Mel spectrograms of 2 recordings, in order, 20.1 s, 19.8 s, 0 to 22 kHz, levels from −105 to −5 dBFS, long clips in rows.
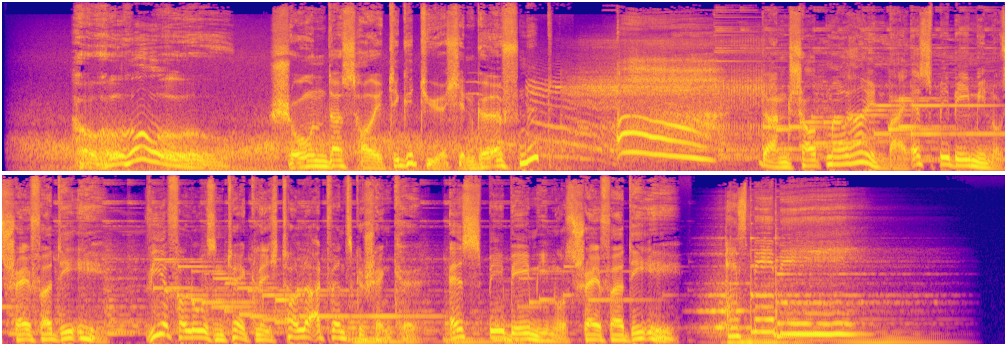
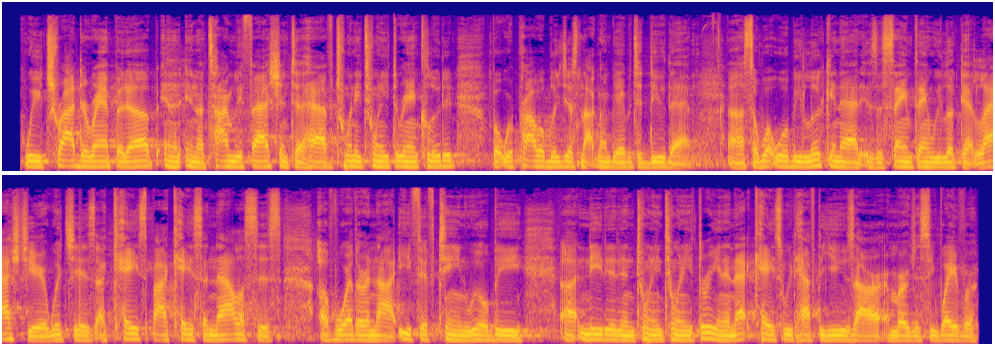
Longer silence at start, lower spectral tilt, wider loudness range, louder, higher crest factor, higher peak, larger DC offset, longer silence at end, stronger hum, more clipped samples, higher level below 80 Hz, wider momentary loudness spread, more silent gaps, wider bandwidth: about the same, 0.15 s vs 0.2 s; about the same, -4.5 dB/octave vs -4.5 dB/octave; about the same, 1 LU vs 1 LU; first, -10 LUFS vs -17 LUFS; about the same, 12 dB vs 16 dB; about the same, 0 dBFS vs 0 dBFS; first, 0.4% vs under 0.1%; first, 0.7 s vs 0.15 s; neither; neither; first, -30 dBFS vs -56 dBFS; first, 10 LU vs 4 LU; neither; first, over 20 kHz vs 16 kHz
